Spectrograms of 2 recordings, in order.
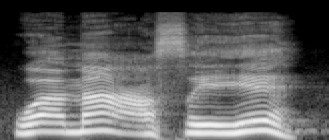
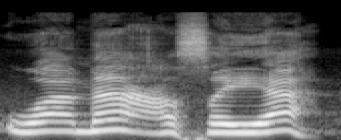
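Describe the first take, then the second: First: The word ends in an h sound after 'e'. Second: The word ends in an h sound after 'a'. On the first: "يقف بالإمالة" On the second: "إذا وقفوا ومعصية بالهاء"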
